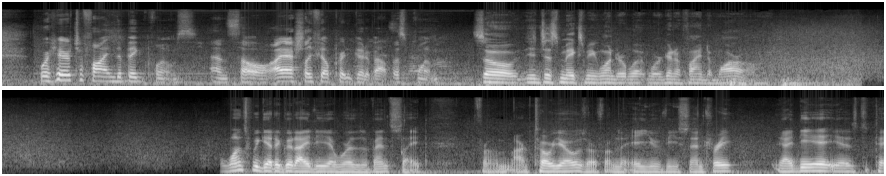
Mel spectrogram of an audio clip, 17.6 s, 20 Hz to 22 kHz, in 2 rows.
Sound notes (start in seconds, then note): 7.6 waves crash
